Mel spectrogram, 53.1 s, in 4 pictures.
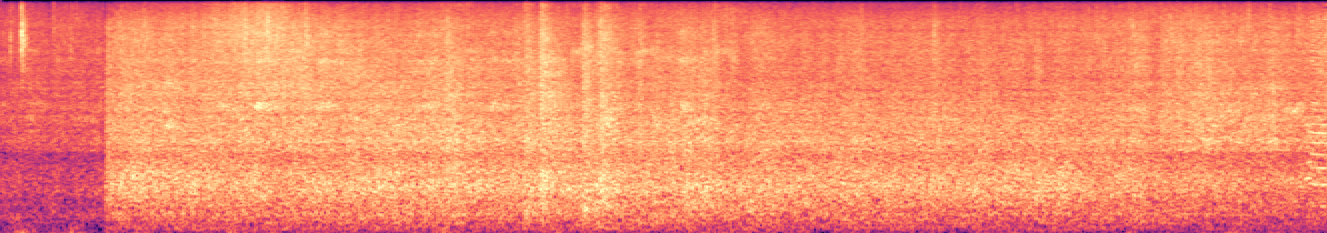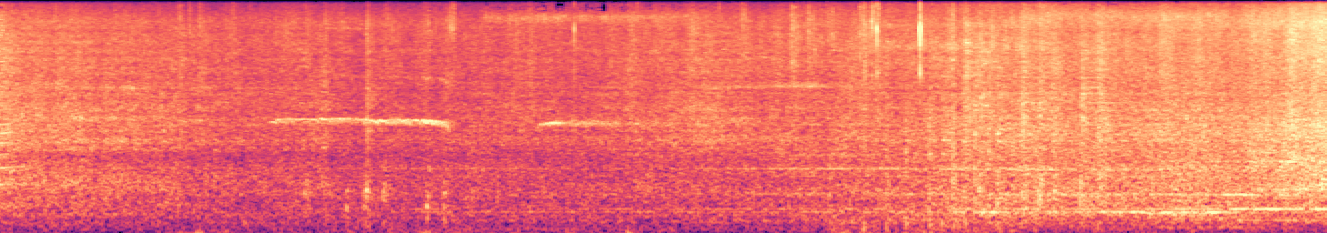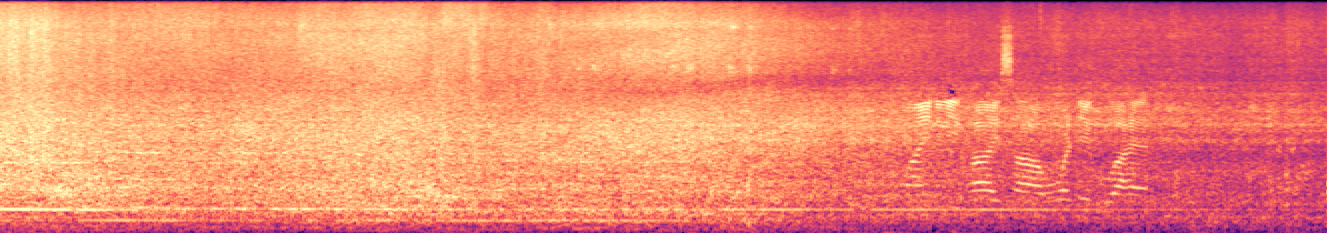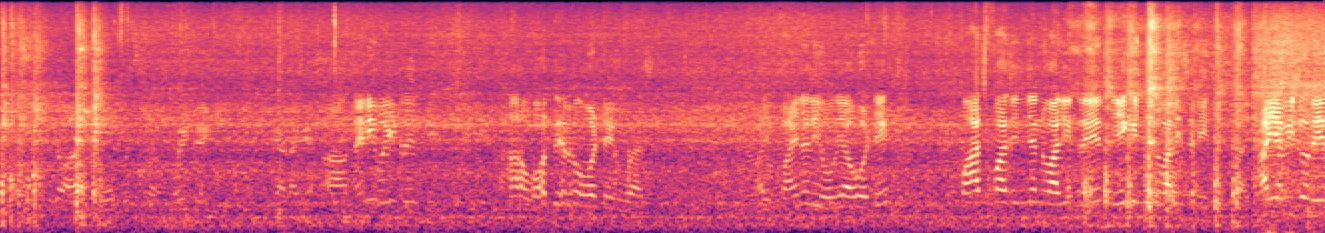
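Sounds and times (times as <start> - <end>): high train horn toots: 12.9 - 13.8.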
